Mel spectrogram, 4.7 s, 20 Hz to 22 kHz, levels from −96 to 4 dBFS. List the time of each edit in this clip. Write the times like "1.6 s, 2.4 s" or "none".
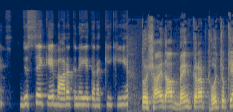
2.5 s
